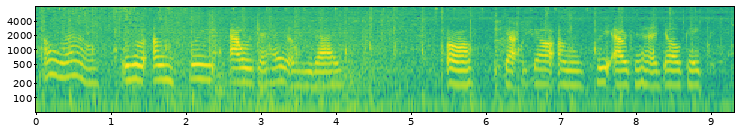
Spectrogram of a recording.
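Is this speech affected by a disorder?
Yes: cerebral palsy.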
